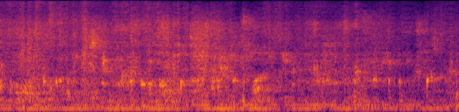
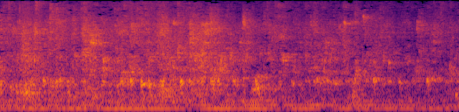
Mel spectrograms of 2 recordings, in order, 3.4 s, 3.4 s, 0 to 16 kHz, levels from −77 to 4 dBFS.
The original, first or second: second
